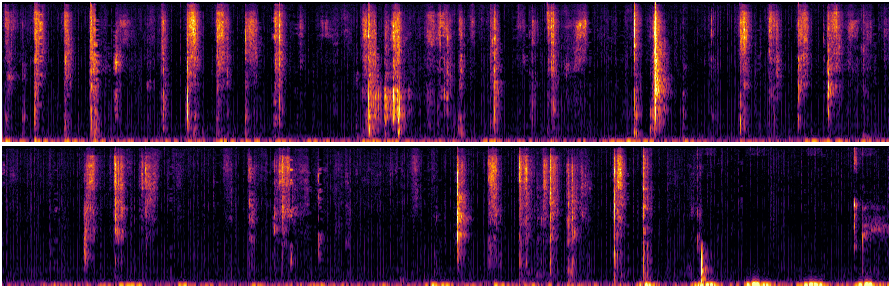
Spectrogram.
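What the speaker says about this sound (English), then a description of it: "We're gonna go ahead and pull you guys some some oracle cards from Messenger Oracle." Oracle cards from the Messenger Oracle deck are handled and shuffled in repeated quick riffles and flicks, crisp papery bursts at an uneven pace, close and fairly quiet.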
